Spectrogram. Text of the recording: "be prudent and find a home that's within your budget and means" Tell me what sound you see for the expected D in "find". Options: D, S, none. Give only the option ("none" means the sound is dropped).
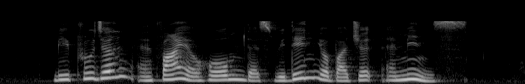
none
